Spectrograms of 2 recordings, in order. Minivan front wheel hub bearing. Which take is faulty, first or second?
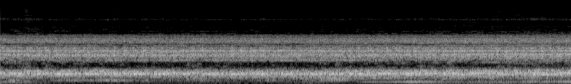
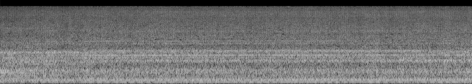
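first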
